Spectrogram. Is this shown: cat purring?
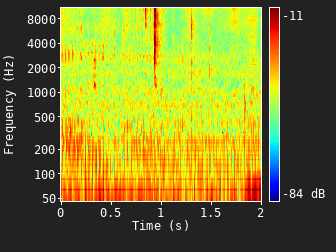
yes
